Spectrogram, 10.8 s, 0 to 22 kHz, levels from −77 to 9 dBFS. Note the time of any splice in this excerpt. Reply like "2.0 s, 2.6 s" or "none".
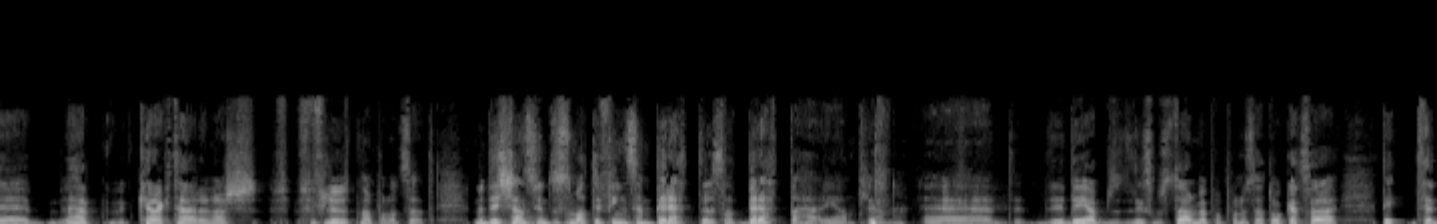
none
